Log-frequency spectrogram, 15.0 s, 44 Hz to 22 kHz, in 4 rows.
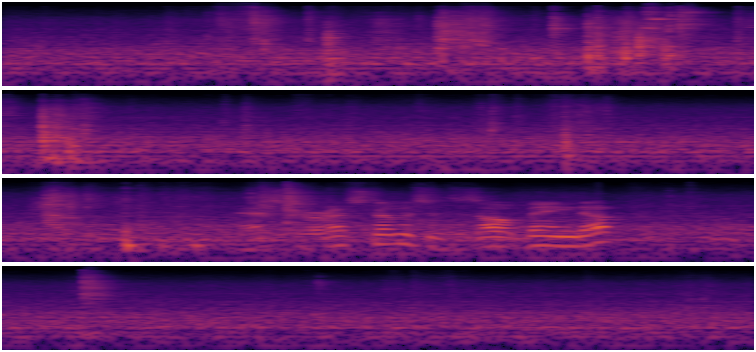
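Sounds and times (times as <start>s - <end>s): fan parts clattering: 0.8s - 6.9s, 7.6s - 10.0s.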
